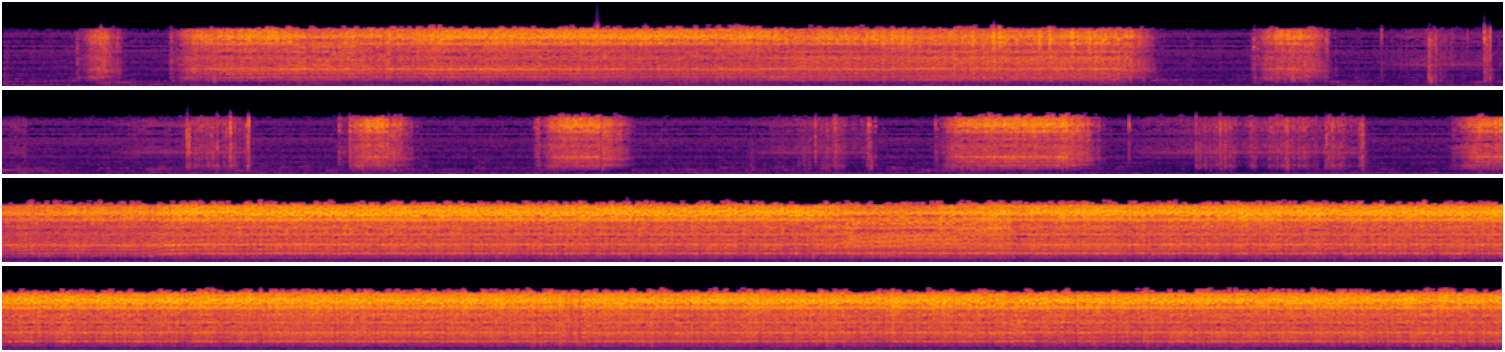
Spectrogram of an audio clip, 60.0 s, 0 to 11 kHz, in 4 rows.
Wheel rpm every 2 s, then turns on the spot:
20, 110, 110, 110, 110, 60, 20, 0, 10, 20, 30, 0, 60, 10, 30, 120, 160, 160, 160, 160, 160, 160, 160, 160, 160, 160, 160, 160, 160, 160.
26-28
